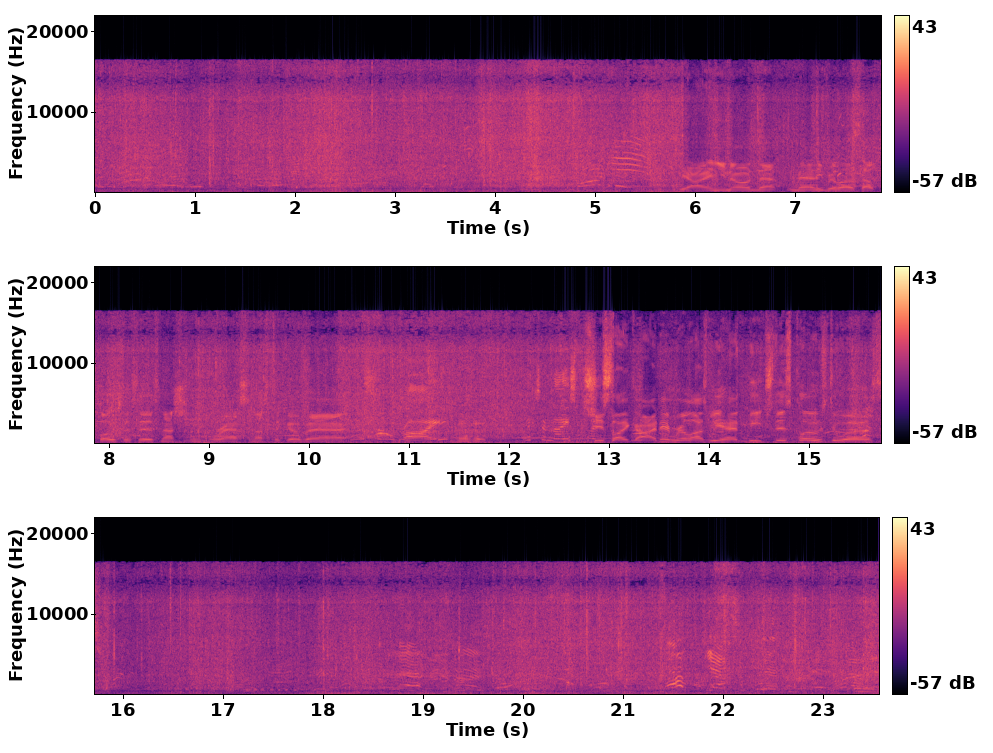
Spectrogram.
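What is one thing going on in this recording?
Water splashes and laps.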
